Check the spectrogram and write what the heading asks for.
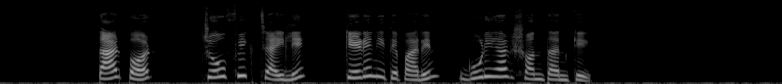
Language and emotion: Bengali, neutral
